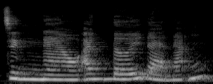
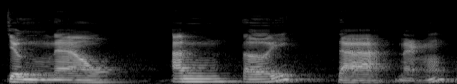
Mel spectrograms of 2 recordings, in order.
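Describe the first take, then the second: First: Standard northern Vietnamese pronunciation. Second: Slow, careful southern Vietnamese reading; southern Vietnamese dialect. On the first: Partner answering in northern Vietnamese standard. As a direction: say it the Hanoi northern way. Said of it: "me will say it in the non-dialect". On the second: Teacher demoing the southern Vietnamese dialect, slowly. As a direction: read it in the Saigon southern accent, word by word. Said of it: "I'm gonna read, uh, the sentence in our dialect first". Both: Shown as a demonstration.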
